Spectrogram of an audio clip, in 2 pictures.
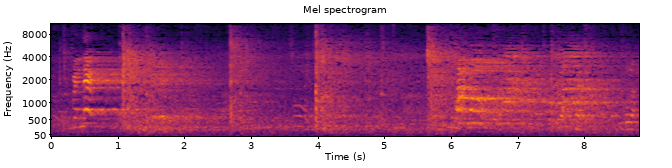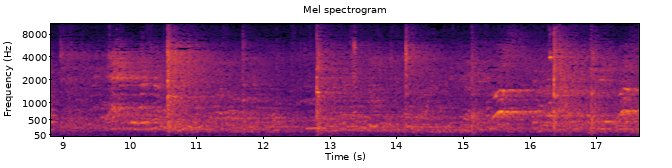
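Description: Shuttlecocks are struck with sharp cracks of rackets in a large echoing hall.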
